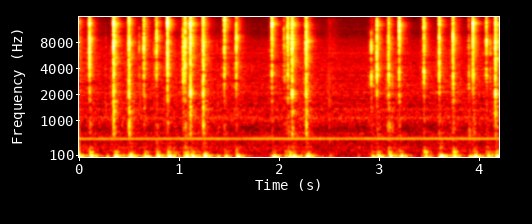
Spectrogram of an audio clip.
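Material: Plastic.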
